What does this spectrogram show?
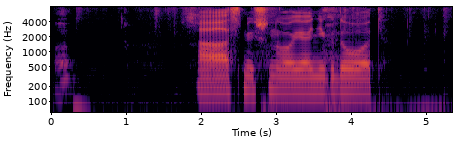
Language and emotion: Russian, neutral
